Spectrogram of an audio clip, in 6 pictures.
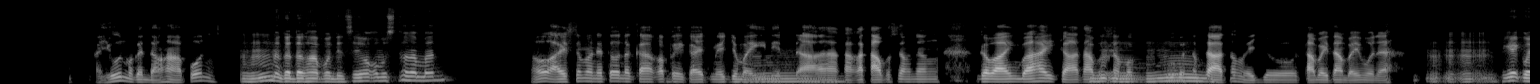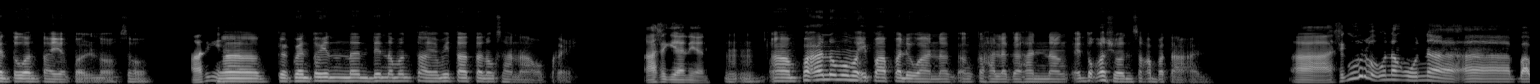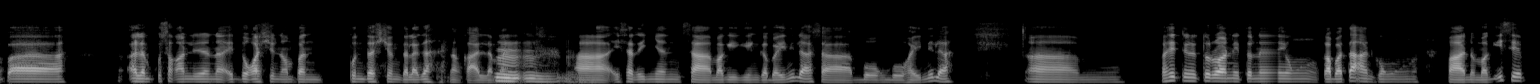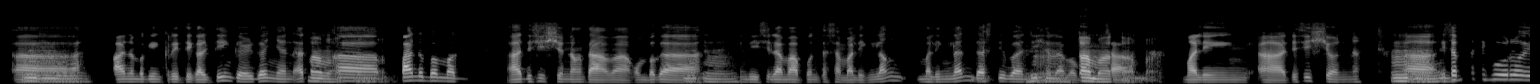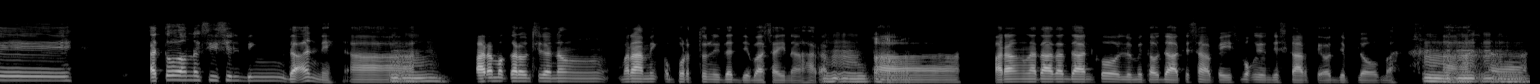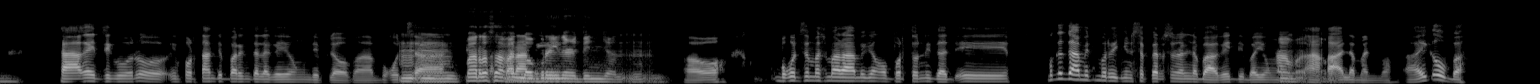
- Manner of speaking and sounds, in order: tapping; drawn out: "Hmm"; "nagkukuwentuhan" said as "nagkwekwentuhin"; lip smack; other background noise; sniff; drawn out: "eh"; "ito" said as "ato"; in English: "brainer"
- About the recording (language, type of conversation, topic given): Filipino, unstructured, Paano mo maipapaliwanag ang kahalagahan ng edukasyon sa mga kabataan?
